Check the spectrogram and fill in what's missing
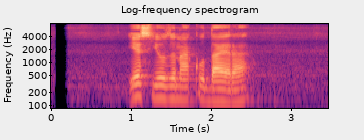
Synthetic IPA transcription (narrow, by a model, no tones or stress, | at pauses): esjod͡zʌnakod̪aeɾa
